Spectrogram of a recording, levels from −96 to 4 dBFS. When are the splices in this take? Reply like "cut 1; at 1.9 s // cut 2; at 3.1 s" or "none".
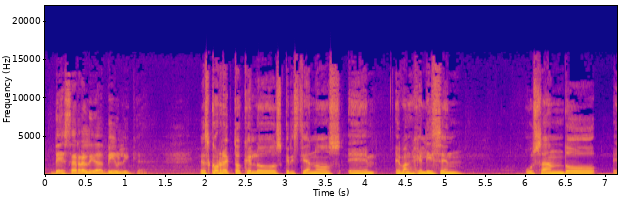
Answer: cut 1; at 1.9 s // cut 2; at 3.7 s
